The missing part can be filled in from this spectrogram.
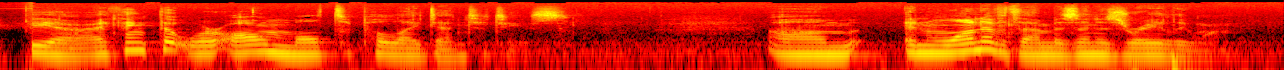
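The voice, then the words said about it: North American accent. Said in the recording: “you can hear that I have a nice North American accent in my English.”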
